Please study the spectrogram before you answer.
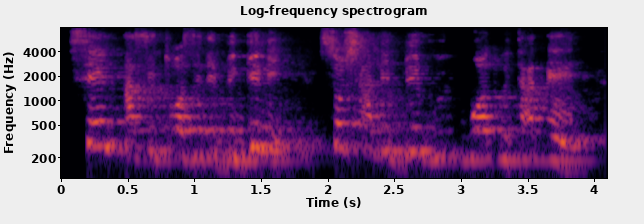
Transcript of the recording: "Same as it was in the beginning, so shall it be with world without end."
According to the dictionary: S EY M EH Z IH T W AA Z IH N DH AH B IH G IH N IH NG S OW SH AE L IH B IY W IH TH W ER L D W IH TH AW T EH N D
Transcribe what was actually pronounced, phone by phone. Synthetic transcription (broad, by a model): S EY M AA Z IH T W AA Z IH N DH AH B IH G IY N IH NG S OW SH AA L IH B IY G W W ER D W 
